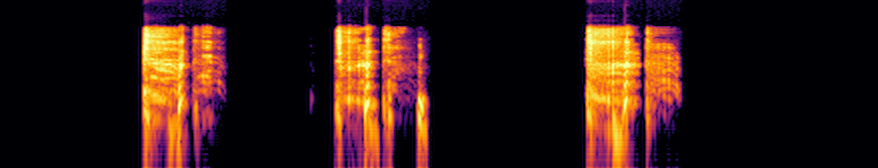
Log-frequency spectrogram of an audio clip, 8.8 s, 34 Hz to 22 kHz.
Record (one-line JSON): {"three_cough_length": "8.8 s", "three_cough_amplitude": 32767, "three_cough_signal_mean_std_ratio": 0.27, "survey_phase": "alpha (2021-03-01 to 2021-08-12)", "age": "18-44", "gender": "Female", "wearing_mask": "No", "symptom_fatigue": true, "symptom_loss_of_taste": true, "symptom_onset": "3 days", "smoker_status": "Ex-smoker", "respiratory_condition_asthma": false, "respiratory_condition_other": false, "recruitment_source": "Test and Trace", "submission_delay": "2 days", "covid_test_result": "Positive", "covid_test_method": "RT-qPCR", "covid_ct_value": 20.8, "covid_ct_gene": "ORF1ab gene", "covid_ct_mean": 20.8, "covid_viral_load": "150000 copies/ml", "covid_viral_load_category": "Low viral load (10K-1M copies/ml)"}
